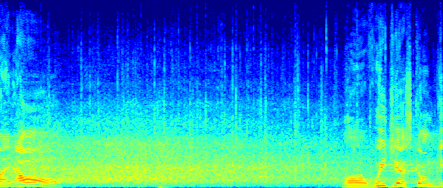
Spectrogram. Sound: audience applauds

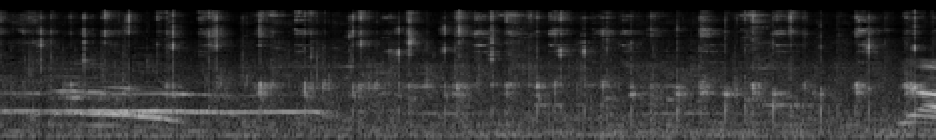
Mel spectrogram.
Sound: crowd clapping

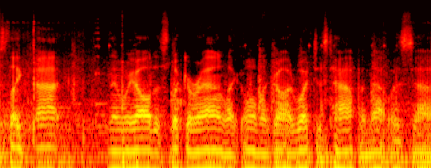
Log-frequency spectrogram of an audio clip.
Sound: voiceover

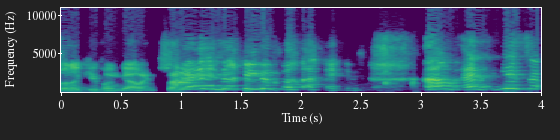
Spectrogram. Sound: laughing

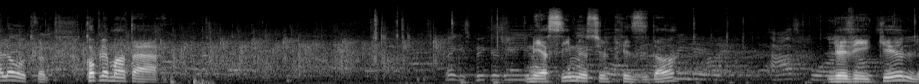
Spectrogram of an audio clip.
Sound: applause

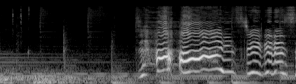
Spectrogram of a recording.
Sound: laughs

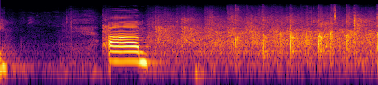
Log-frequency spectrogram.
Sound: applause

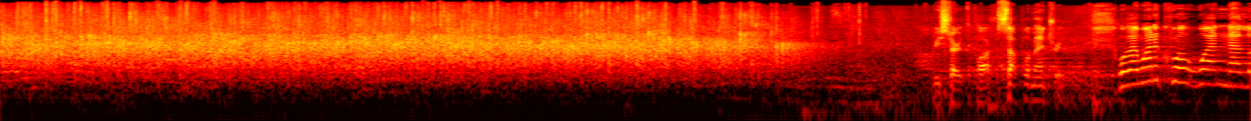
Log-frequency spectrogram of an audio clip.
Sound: applause

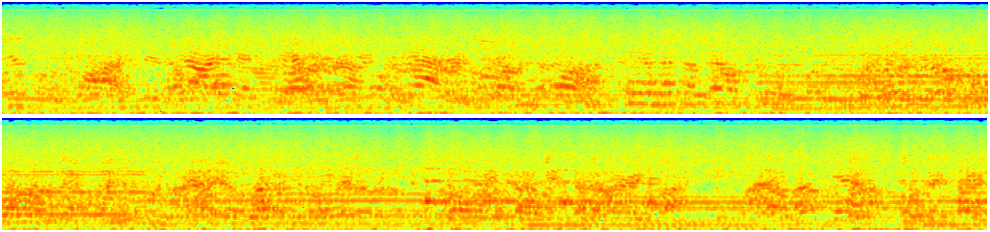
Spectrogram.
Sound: voices and music heard from downstairs

